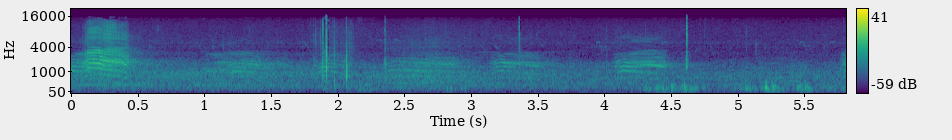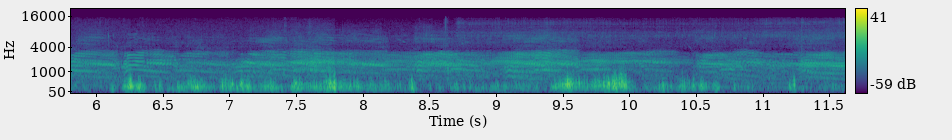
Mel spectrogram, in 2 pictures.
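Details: Hooded crows flying in a circling flock, a lookout bird calling a signal before all take flight and return: hoarse, grating caws and rasping calls from several birds, overlapping and irregular, over steady background noise.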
